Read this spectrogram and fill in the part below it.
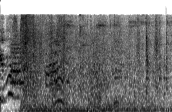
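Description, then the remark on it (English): A heavy slam onto an elevator car roof hits hard, then gives way to a loud, sustained metallic rumble and clatter that fills the rest of the moment without fading. “Something just slammed into the roof of the lift car.”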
